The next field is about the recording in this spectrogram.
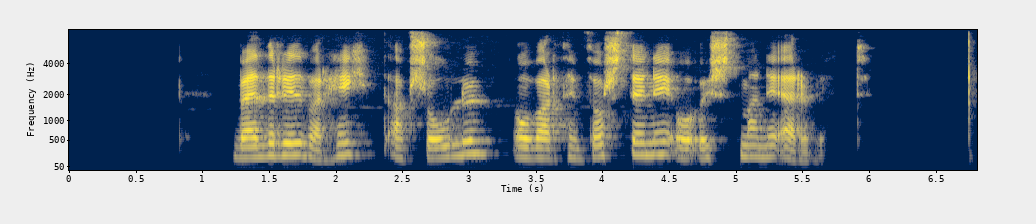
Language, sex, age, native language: Icelandic, female, 50-59, Icelandic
